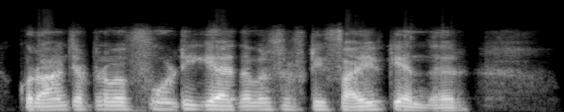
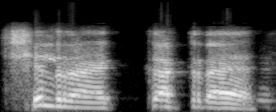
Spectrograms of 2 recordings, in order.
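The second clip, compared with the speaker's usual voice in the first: dramatic build; 4 semitones higher, 3 dB louder than usual. Retold or imitated. Dramatizing the prophet's dying pain.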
